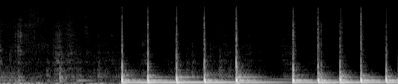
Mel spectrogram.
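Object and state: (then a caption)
Acoustic guitar spruce top tap tone. An acoustic guitar's Sitka spruce top, being thinned from a too-thick 3.2 mm to about 3 mm, is tapped to check its tap tone. After a quiet, faint stretch, ten distinct knocks sound at an uneven pace, each a dull low thump centered around 180 Hz with a short, damped ring.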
